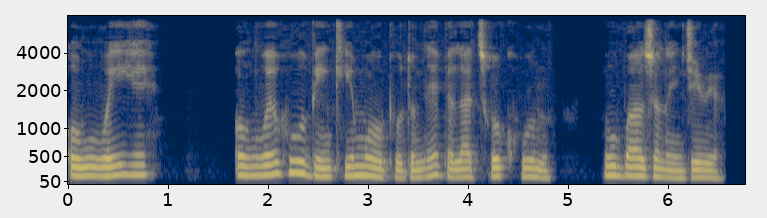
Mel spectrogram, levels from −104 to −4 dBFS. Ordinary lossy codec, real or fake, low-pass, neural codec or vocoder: none; fake; 7.2 kHz; codec, 16 kHz, 2 kbps, FunCodec, trained on LibriTTS, 25 frames a second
